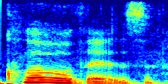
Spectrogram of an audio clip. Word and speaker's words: clothes: The word "clothes" is pronounced without that "e" between the sound "th" and "s".These sounds are very similar that's why sometimes "e" just pops in like clothEs, but no, this is not the correct pronunciation.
